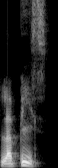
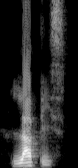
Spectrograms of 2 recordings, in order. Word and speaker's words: lápiz: sea aguda es decir que se pronuncie lápiz si no ponemos la tilde esta palabra es lápiz sin embargo escuchamos claramente que es lápiz por lo tanto lleva tilde forzosamente lápiz muy bien y antes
